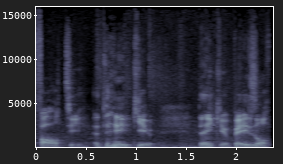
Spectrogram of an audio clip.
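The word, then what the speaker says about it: Fawlty: It's pronounced faulty.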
